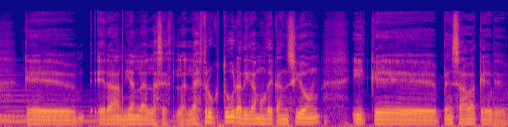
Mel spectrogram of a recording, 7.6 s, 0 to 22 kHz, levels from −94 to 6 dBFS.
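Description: There are two brief glitches, at 1.84 s and 7.41 s, both from damaged data in a compressed stream. A patch of the encoded bytes is corrupt there, so the decoder misreads the frame, loses sync and hunts for the next header, leaving a quick blip each time.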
